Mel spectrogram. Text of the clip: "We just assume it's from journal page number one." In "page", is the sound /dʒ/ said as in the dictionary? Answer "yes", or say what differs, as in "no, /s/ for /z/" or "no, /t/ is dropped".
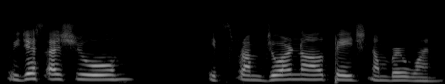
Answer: yes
